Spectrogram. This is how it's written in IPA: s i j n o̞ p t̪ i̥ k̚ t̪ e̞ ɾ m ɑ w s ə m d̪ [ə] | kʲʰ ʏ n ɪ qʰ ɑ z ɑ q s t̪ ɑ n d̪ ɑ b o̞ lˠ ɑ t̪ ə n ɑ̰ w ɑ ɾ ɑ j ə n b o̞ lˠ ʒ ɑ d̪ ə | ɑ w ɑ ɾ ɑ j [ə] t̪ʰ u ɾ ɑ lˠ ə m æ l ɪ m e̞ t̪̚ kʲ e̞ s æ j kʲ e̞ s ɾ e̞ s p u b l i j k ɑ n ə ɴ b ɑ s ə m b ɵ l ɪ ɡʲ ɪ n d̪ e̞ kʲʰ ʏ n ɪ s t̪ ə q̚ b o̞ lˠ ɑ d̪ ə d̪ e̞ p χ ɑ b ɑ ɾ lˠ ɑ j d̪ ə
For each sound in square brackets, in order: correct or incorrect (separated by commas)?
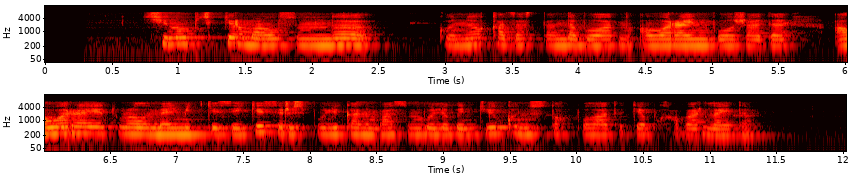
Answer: correct, correct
